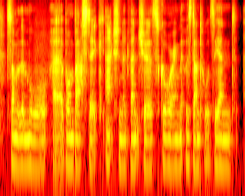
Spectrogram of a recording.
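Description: With an English accent, a man speaks at a medium pitch and a fairly quick pace. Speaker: podcast co-host.

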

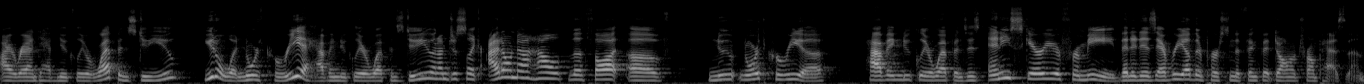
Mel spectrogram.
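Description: A woman speaks fairly quickly with lively intonation in an ordinary speaking voice, on a very clean recording with a silent background. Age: 20s. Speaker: podcast co-host. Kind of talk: casual chat about politics; reading notes aloud on history.

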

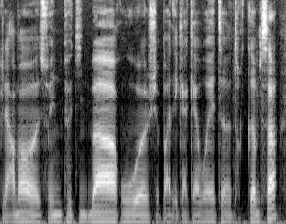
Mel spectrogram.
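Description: This is a man speaking. His intonation is lively. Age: 30s. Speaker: podcast host and fitness coach. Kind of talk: casual solo monologue. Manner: halting, many fillers.

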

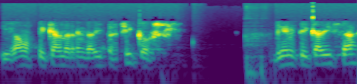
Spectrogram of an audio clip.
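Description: In an unremarkable speaking voice, a man talks at a medium pitch and moderate pace with fairly even intonation. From Salta, northwest Argentina. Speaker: architect and cook. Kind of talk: cooking tutorial.

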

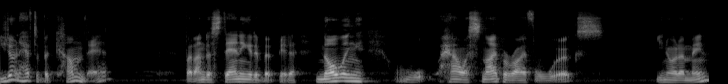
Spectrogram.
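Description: In a New Zealand accent, a man talks at a fairly quick pace and medium pitch with lively intonation, on a very clean recording with a silent background. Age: 30s. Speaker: martial artist. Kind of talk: casual interview.

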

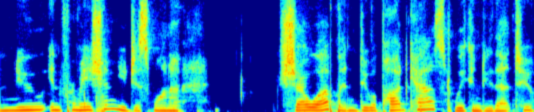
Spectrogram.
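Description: Somewhat breathy, a woman speaks at a medium pitch and a moderate pace with ordinary pitch variation. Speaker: podcast host and presenter. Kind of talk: business presentation. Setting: video call with screen share.

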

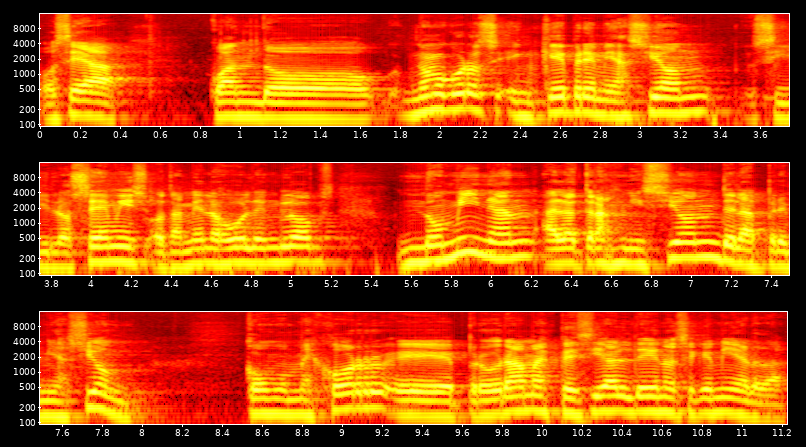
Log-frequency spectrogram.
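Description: Speaking at a fairly slow pace with a Rioplatense accent, a man uses a fairly high pitch and ordinary pitch variation. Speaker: podcast host. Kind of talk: casual chat.

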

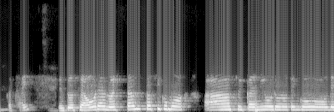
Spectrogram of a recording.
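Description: A woman with a high pitch speaks at a moderate pace. Her intonation stays fairly even. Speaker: medical doctor. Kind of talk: casual interview.

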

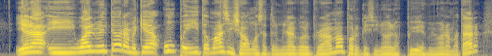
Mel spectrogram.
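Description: A man talks with a Rioplatense accent. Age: 20s. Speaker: radio host. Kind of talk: radio show.

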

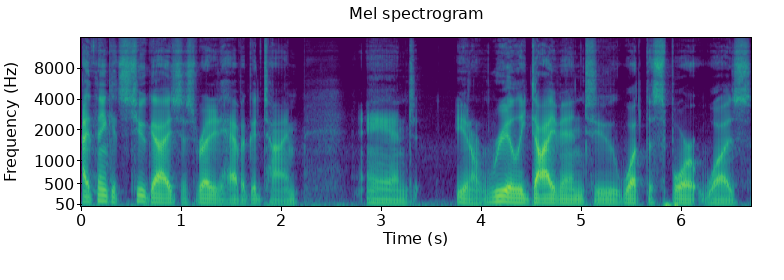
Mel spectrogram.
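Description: With vocal fry and lively intonation, the voice moves at a moderate pace on a very clean recording against a silent background. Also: man. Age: 40s. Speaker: pastor and martial arts instructor hosting a podcast. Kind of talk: casual solo podcast monologue. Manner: hesitant, many fillers.

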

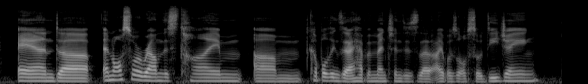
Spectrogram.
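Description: A woman with an American accent and a very deep, low pitch speaks at a fairly quick pace, with fairly even intonation and hardly any pauses. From New York (Bronx) and New Jersey suburbs. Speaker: film and TV producer. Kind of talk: interview.

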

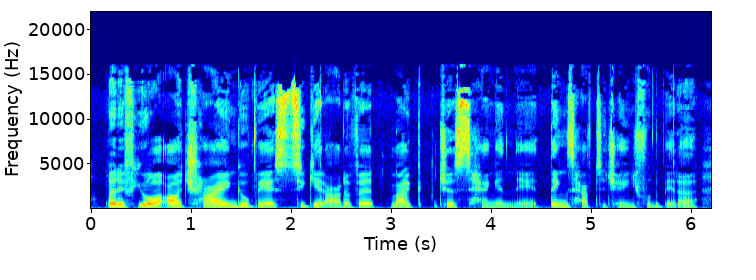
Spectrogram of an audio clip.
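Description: Her loudness swings widely as she speaks. This woman keeps a moderate pace with hardly any pauses. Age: 20s. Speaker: podcast host. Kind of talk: casual monologue.

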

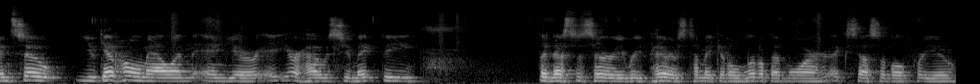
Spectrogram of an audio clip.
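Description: In audible room echo, a man with a New England accent and a dark, mellow tone speaks at a fairly high pitch, fairly slowly, with fairly even intonation. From New Hampshire. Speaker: podcast host, former rehab hospital worker. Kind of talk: interview.

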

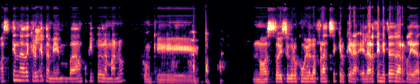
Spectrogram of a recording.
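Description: With a fairly high pitch and ordinary pitch variation, a man speaks at a very fast pace. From Mexico, Tabasco. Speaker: podcast co-host. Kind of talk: casual chat. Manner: animated.

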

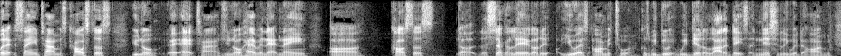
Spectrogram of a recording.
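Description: The pitch of this man's voice is fairly low, and his pace is moderate. The recording is very clean, with a silent background. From Jacksonville, Florida. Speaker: rapper. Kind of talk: interview.

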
